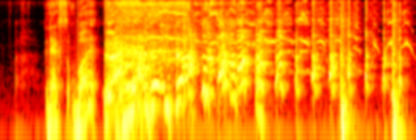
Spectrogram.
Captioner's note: everybody laughs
